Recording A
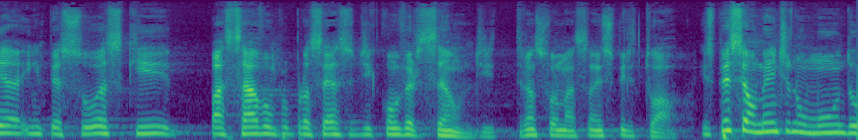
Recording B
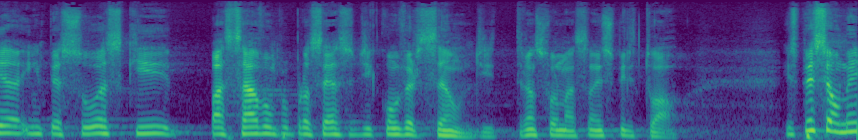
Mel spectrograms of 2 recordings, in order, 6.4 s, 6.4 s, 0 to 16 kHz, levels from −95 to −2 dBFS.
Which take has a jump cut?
A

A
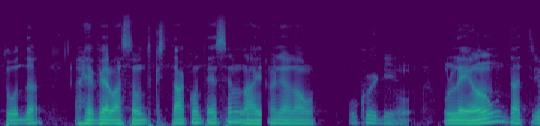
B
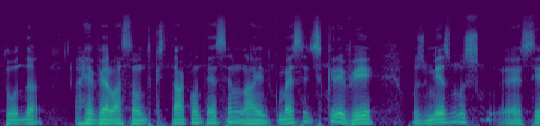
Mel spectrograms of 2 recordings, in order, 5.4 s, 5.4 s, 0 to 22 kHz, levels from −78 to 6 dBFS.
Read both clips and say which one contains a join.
A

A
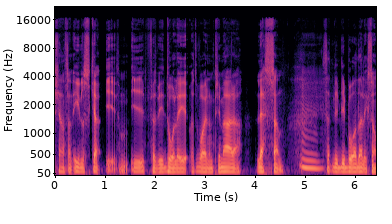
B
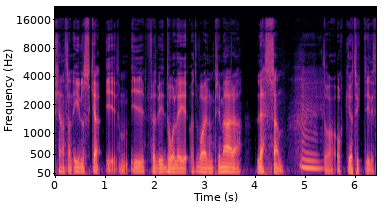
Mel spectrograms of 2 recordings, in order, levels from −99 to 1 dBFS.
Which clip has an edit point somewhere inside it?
B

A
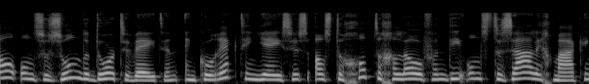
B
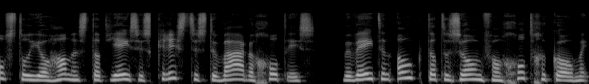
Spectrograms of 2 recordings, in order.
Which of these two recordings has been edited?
B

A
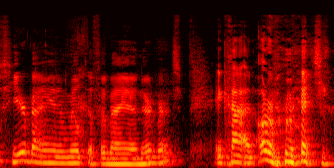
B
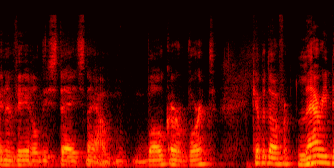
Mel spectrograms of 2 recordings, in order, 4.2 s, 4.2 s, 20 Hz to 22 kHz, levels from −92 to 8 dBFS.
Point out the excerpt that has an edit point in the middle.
B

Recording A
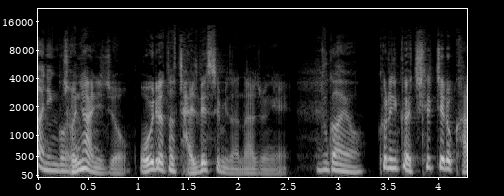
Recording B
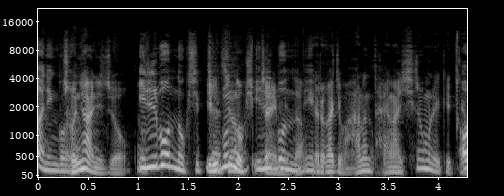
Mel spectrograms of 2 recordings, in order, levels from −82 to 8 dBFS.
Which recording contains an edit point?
B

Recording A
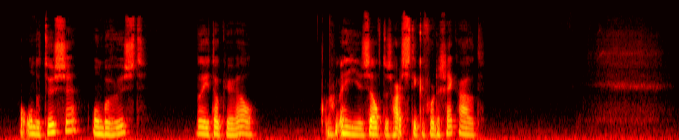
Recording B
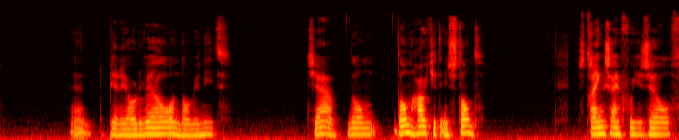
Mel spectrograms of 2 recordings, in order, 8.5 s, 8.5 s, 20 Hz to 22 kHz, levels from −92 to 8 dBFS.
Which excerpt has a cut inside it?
B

